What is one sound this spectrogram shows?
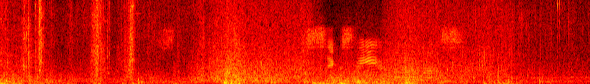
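Water splashes as a game character swims.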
